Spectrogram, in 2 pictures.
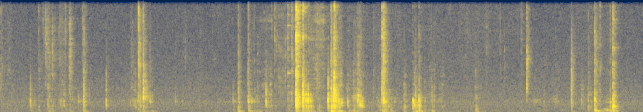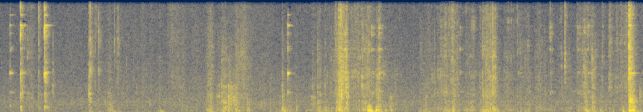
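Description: Scattered clicks, taps and light clatter of small hard objects being handled as a hot glue gun's cord and plug are plugged in. The loudest flurry comes about four seconds in.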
